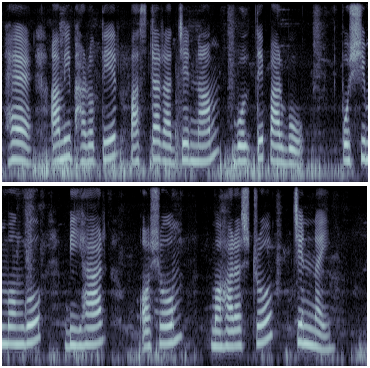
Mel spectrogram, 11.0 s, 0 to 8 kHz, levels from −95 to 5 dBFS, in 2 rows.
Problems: none marked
